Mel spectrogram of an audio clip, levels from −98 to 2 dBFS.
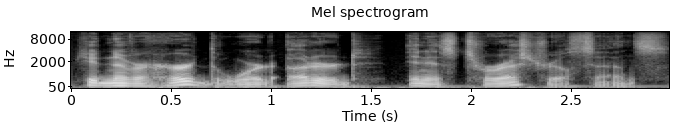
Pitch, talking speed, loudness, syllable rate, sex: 85 Hz, 220 wpm, -19 LUFS, 6.3 syllables/s, male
